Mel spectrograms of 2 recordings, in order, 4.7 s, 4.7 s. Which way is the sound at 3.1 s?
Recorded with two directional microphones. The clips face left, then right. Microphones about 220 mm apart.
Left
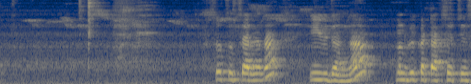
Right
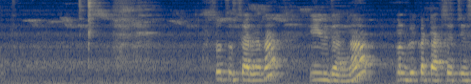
15° left (ahead or behind).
